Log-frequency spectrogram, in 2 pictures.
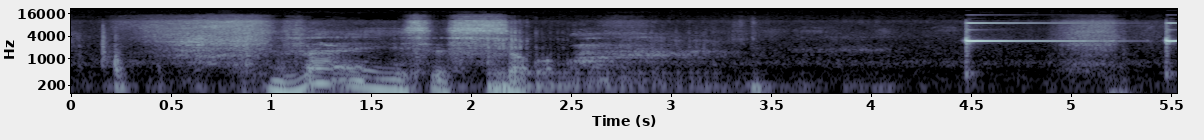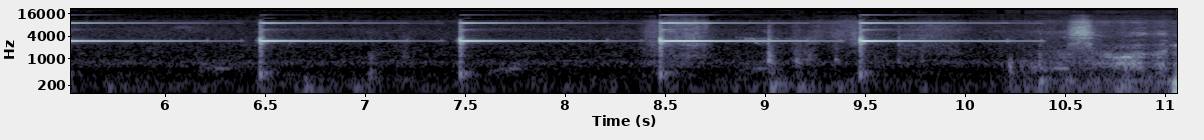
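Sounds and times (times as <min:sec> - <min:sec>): electronic warning chime dinging: 0:04.5 - 0:10.4.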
